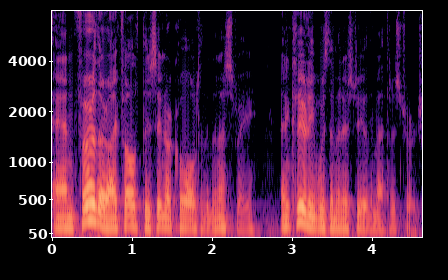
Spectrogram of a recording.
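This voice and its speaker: A man with a Northern Irish accent, a dark, mellow tone and ordinary pitch variation. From Northern Ireland. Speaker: theology professor. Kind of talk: personal testimony.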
